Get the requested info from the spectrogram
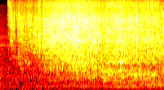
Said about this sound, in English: And when you do that, you don't have to be gentle or anything. You want the water to all go into the mixer bowl. Right. I'd say that just sometimes it can splash out. Yeah. But, be careful. A rough pour is great.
